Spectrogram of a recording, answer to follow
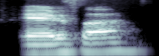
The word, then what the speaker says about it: hierba: Entonces hay una regla en el español que indica que ninguna sílaba pueda empezar con S más consonante. Muy bien, número 19. Herba. Hierba.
